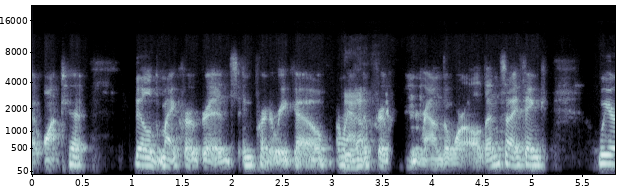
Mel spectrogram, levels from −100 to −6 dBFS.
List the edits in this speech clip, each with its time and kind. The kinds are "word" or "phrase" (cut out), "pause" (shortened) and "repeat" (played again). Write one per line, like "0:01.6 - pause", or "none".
none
